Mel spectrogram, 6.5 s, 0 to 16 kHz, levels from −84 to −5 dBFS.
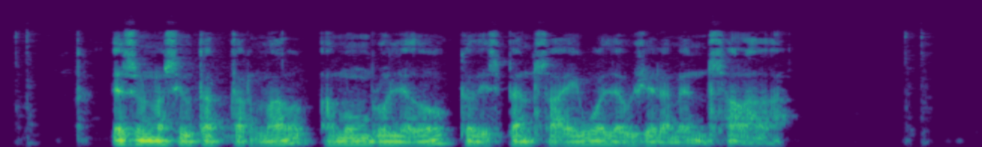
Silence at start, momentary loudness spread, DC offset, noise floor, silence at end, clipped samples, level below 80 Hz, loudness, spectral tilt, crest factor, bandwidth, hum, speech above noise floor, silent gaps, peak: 0.5 s; 8 LU; under 0.1%; -90 dBFS; 1.3 s; under 0.1%; -44 dBFS; -27 LUFS; -6 dB/octave; 20 dB; 7.6 kHz; none; 64 dB; none; -6 dBFS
